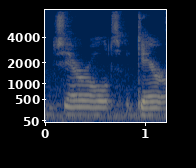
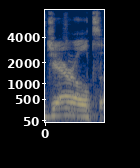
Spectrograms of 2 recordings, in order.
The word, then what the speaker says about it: Geralt: Geralt. It's like... It's Geralt, because that's the Is that Polish pronunciation.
